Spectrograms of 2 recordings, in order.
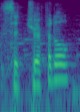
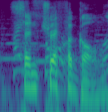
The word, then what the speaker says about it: centrifugal: And I pronounced it wrong. Centripetal? Centrifugal. Centrifugal. Centrifugal forces.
